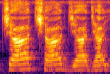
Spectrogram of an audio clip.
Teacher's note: च छ ज झ ये हमारे क्या हो जाएंगे स्पर्श संघर्षी व्यंजन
